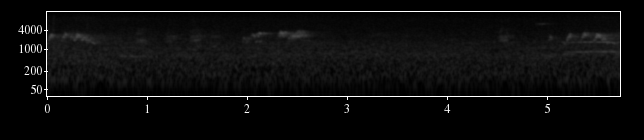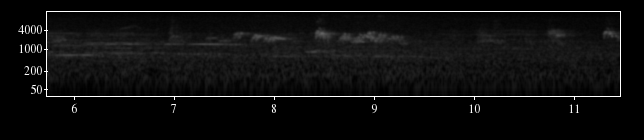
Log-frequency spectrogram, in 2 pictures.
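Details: Red-whiskered bulbul used as a trapping decoy, recorded 7 January 2018, singing to lure wild bulbuls: short warbled, bright phrases in bursts with pauses, slightly lower drawn notes in between, faint background hiss.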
